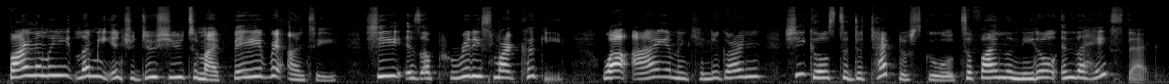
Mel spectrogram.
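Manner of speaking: bright read-aloud storytelling; picture book read to little kids; story narration. A narrator's reading. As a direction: read it to children, lively and clear.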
